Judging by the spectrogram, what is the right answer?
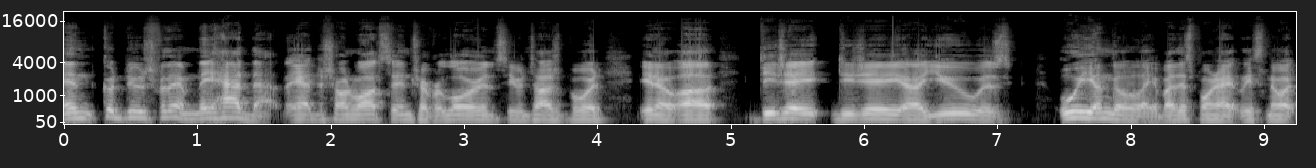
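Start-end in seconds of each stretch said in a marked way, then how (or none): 5.2-8.2 slight Italian accent, very slow and drawn out. Trying to pronounce a player's name, with a little italian accent. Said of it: "Did you throw in a little Italian accent".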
